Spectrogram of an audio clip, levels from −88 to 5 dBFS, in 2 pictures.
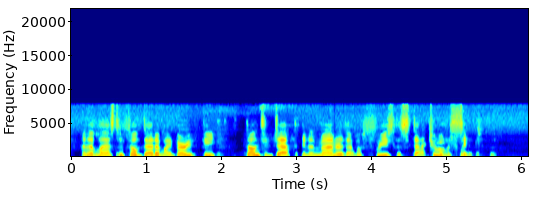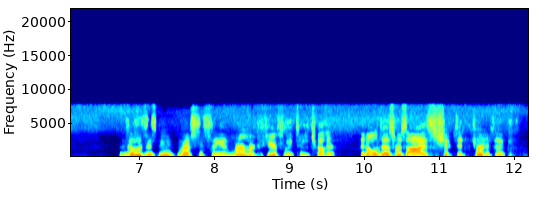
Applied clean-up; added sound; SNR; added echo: neural mask model Resemble Enhance denoiser.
